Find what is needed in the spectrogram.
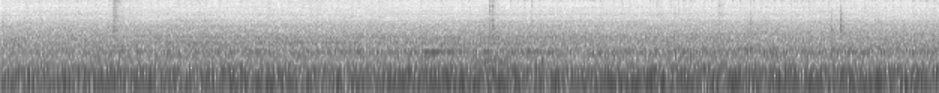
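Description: Steady low mechanical hum running throughout, with a few faint light clicks.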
